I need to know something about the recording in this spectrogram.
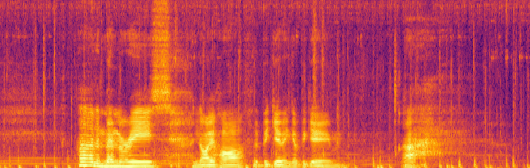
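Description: A person speaks with animation close to a microphone.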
